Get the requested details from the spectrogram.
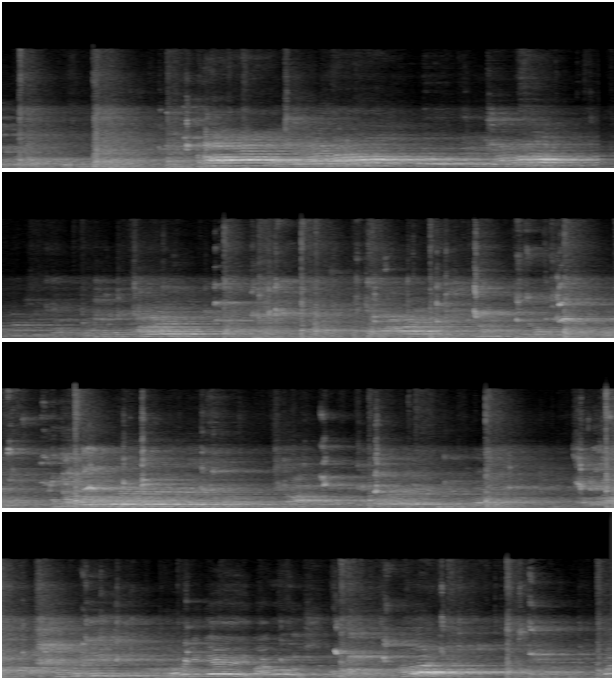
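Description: Shoes squeak and patter on a court floor.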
